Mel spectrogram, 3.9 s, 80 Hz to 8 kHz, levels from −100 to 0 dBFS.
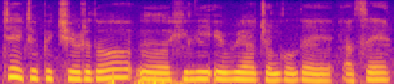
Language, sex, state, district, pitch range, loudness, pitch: Nagamese, female, Nagaland, Kohima, 190-215 Hz, -13 LUFS, 205 Hz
